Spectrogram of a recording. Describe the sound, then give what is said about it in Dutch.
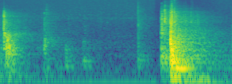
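Knuckles rap on the glass door of a small office, a few sharp knocks spaced apart, with the last blows the loudest and ringing briefly afterward. “Met zijn toestel in de hand klopte hij tegen de glazen deur van het kantoortje waar de directeur zat.”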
